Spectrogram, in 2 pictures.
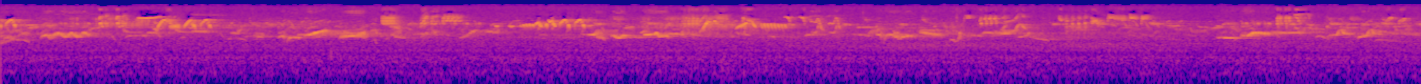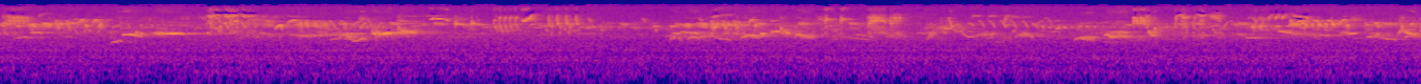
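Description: Small songbirds chirping and singing in a continual run of short calls and trills, over a faint steady background noise.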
